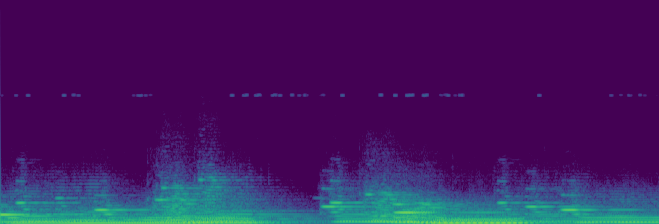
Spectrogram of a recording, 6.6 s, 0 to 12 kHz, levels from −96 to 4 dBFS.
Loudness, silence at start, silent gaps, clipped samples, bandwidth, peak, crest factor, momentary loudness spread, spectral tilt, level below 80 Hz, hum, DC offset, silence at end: -25 LUFS; 0 s; none; under 0.1%; 2.8 kHz; -10 dBFS; 14 dB; 8 LU; -12.5 dB/octave; -36 dBFS; none; under 0.1%; 0 s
